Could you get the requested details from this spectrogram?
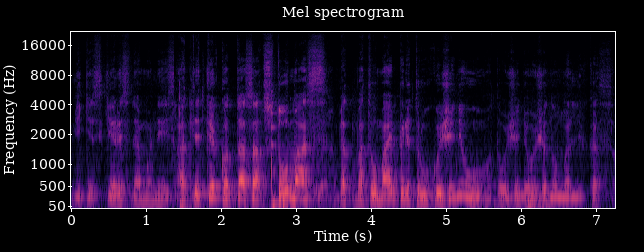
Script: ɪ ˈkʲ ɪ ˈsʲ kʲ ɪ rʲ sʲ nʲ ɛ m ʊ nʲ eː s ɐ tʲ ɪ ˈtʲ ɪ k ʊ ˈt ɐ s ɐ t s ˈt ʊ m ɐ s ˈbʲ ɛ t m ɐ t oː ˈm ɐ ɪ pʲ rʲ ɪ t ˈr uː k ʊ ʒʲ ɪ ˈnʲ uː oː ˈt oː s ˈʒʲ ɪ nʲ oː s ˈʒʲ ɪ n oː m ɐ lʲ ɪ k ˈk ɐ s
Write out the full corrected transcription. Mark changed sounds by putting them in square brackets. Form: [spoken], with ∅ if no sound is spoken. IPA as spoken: ɪ ˈkʲ ɪ ˈsʲ kʲ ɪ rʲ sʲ nʲ ɛ m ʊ nʲ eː s ɐ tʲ ɪ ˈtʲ ɪ k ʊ ˈt ɐ s ɐ t s ˈt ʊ m ɐ s ˈbʲ ɛ t m ɐ t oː ˈm ɐ ɪ pʲ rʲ ɪ t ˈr uː k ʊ ʒʲ ɪ ˈnʲ uː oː ˈt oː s ˈʒʲ ɪ nʲ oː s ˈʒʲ ɪ n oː m ɐ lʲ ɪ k ˈk ɐ s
